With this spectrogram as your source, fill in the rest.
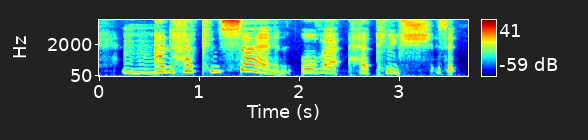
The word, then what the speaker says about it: cloche: make to up the your own internet, it's pronunciations. It's cloche.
